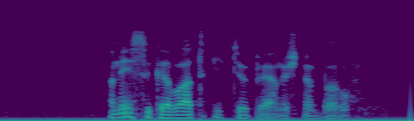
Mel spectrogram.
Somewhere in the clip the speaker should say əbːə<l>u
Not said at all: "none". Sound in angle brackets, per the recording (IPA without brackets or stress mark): ɾ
